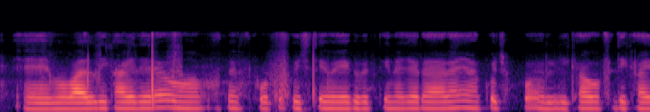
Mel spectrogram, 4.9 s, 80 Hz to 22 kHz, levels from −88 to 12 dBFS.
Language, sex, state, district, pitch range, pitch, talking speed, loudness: Hindi, female, Uttar Pradesh, Deoria, 185-195 Hz, 190 Hz, 295 wpm, -25 LUFS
